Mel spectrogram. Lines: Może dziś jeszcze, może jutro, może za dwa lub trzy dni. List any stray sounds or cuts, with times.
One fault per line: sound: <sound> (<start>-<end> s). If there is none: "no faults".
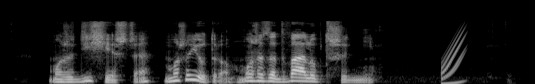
sound: chirp (4.4-4.7 s)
